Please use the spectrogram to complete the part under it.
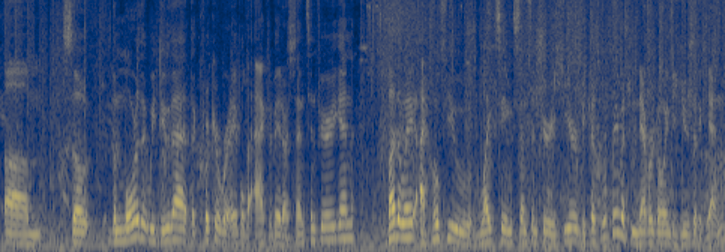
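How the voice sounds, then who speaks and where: A man's voice: medium pitch, expressive, quick pace, music in the background. A man giving casual, explanatory game commentary as a let's play host, swearing casually now and then.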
